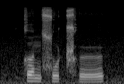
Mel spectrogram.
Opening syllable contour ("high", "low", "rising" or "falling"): falling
